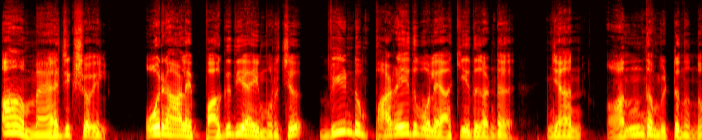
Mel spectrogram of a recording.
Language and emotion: Malayalam, surprised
